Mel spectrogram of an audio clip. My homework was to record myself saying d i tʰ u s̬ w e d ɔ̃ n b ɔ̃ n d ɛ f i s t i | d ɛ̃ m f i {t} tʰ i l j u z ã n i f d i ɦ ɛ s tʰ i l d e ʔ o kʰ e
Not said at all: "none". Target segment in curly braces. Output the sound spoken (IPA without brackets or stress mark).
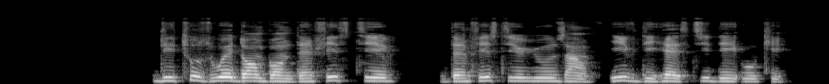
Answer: s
